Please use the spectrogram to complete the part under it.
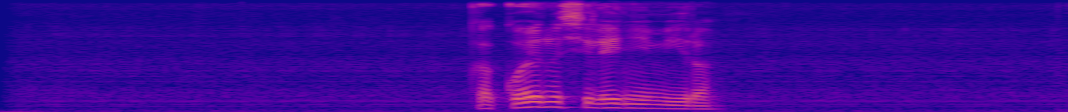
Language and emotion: Russian, neutral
